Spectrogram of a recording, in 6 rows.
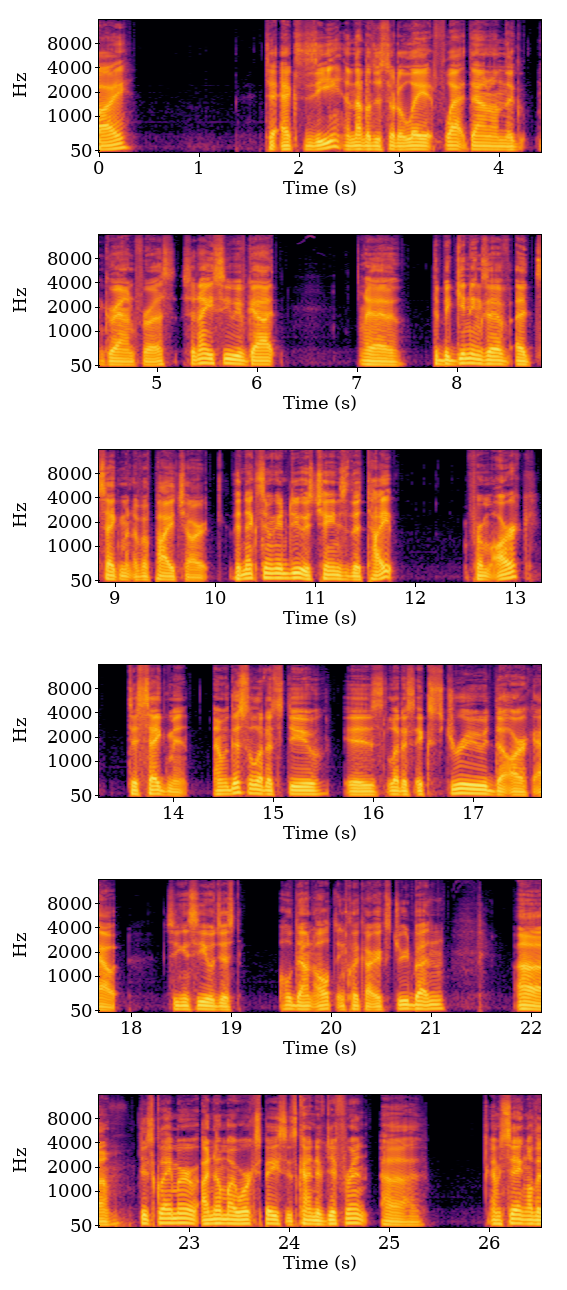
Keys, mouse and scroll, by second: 3.8 alt+Num_Lock, 3.9 alt+click, 11.8 click, 14.8 click, 15.6 alt+click, 17.5 click, 19.6 alt+click.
